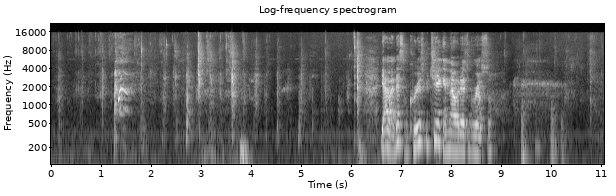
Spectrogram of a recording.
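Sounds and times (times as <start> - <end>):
chewing with wet crunches: 0.0 - 6.2, 9.0 - 11.0.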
